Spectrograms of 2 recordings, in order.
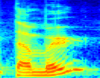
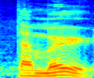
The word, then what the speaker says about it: தமிழ்: Say Tamil. Tamil, yes. So you have to, pronounce Tamil. And it is spiritually connected. It touches the palate on the top.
